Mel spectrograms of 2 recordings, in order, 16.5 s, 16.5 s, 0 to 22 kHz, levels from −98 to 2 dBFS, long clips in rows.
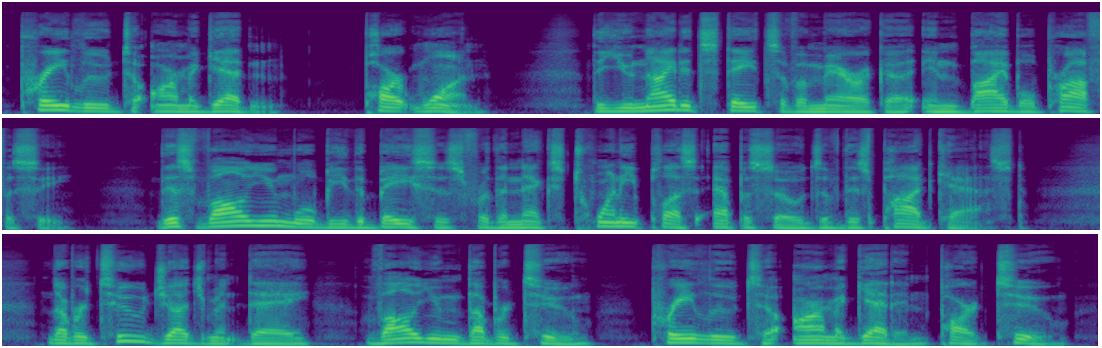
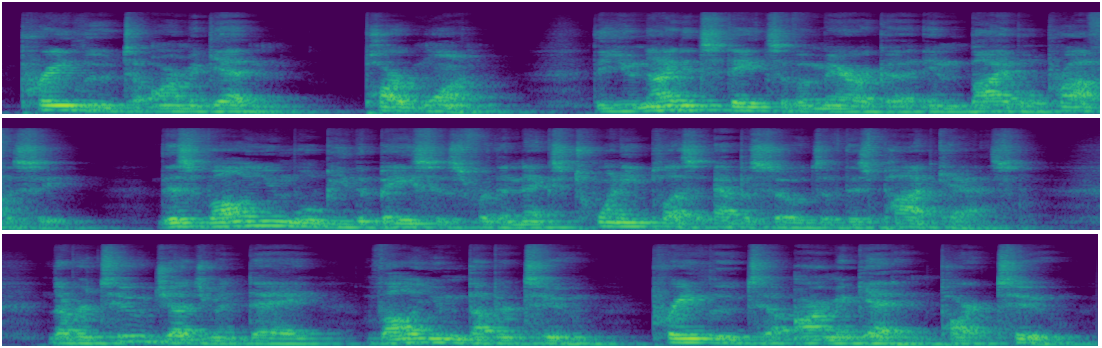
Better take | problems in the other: first | off-mic speech; far // room echo; slight; dies away in 0.4 s

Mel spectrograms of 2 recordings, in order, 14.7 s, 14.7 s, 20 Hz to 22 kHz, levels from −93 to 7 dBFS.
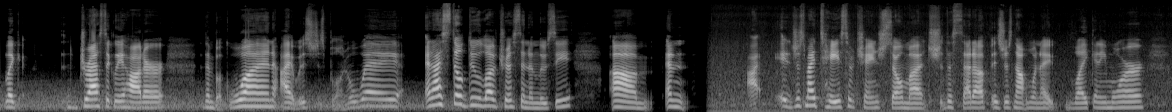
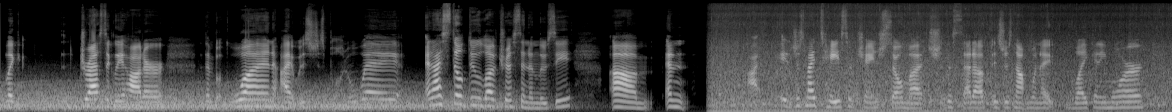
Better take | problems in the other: first | rain or running water; loud; throughout; 8 dB below the speech; faint in the first

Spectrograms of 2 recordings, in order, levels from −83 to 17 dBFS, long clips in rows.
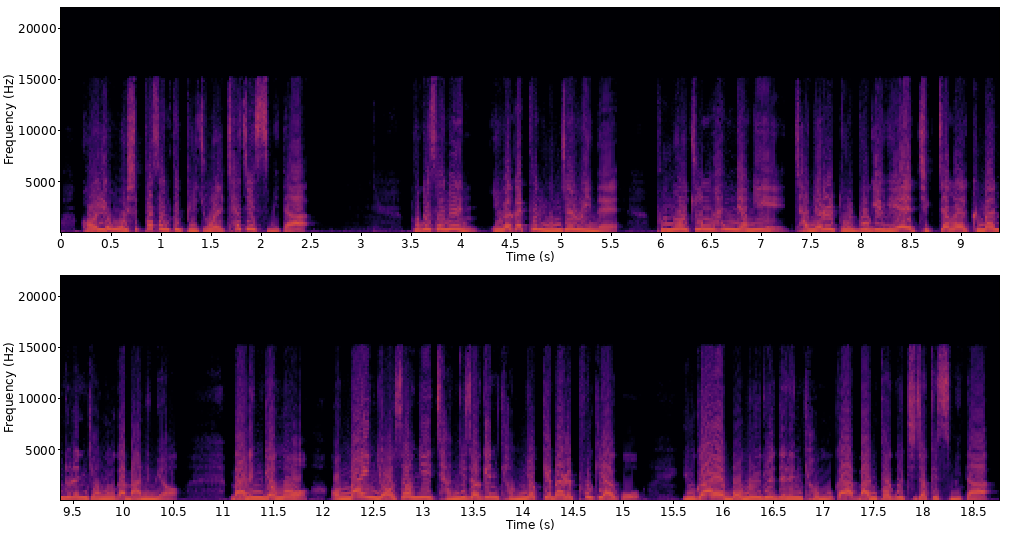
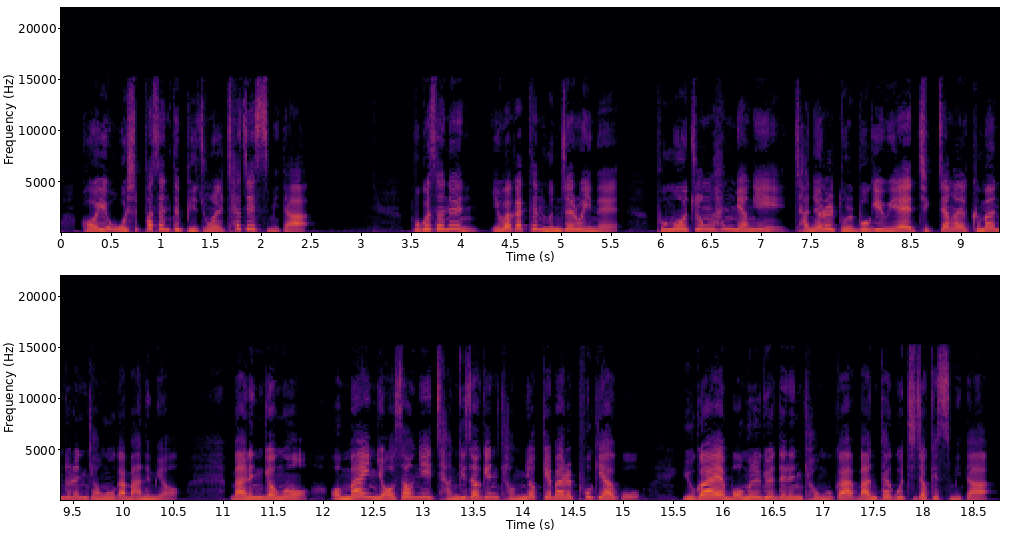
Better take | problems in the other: second | distortion; heavy; 24% of the sound clipped

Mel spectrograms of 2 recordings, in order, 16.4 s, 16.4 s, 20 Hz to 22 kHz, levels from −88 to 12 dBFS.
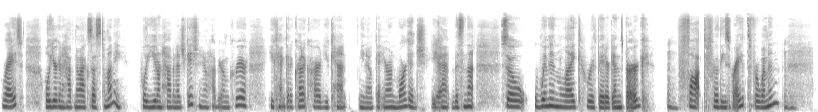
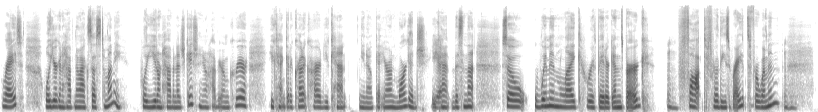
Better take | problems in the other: second | garbled, watery; slightly; nothing above 11.5 kHz

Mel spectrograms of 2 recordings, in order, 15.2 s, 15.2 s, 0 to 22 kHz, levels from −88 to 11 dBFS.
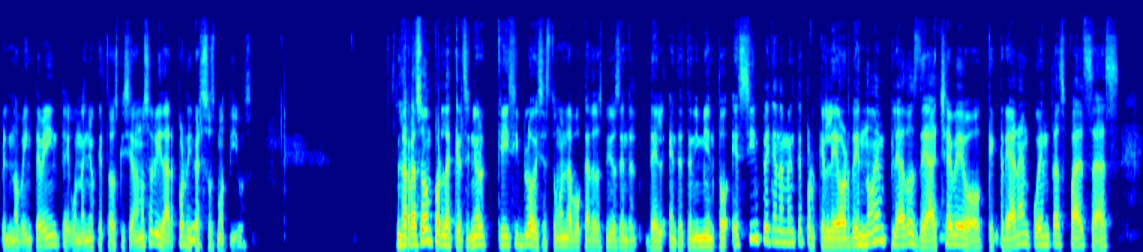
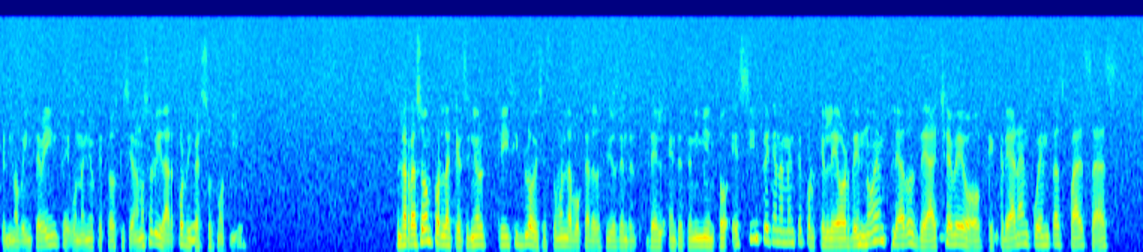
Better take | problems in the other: first | hiss; loud; throughout; 6 dB below the speech

